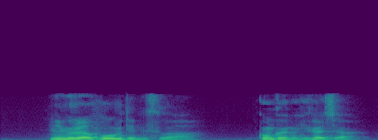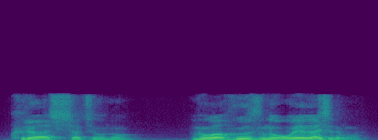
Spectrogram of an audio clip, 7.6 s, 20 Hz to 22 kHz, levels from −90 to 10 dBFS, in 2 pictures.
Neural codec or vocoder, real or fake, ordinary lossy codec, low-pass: codec, 16 kHz, 2 kbps, FunCodec, trained on Chinese and English, 25 frames a second; fake; AAC, 32 kbps; 7.2 kHz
